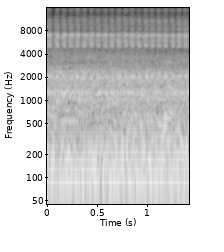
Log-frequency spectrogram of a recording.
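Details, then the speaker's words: Honda Beat ESP fuel-injected scooter after repairing a CKP-related fault (code 52): steady even buzz with quick regular patter, no misses, idling normally. "hidup Ya alhamdulillah motor hidup ini"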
